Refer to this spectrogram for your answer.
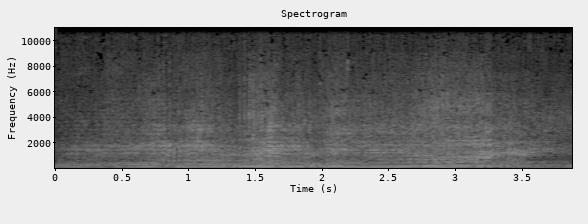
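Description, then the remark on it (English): Loud engine noise from race cars weaving between cones on an autocross course on a banked portion of a track, a steady buzzing drone whose pitch shifts slightly as the engines rev through the run, with no voices. “This afternoon, the cars are weaving between cones on a banked portion of the track.”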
